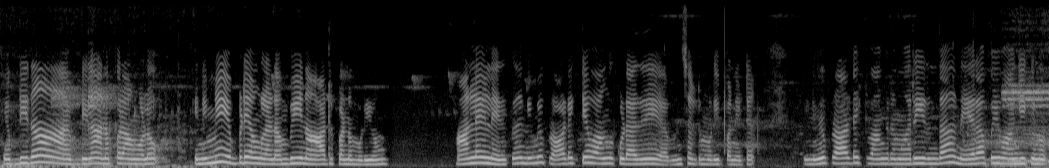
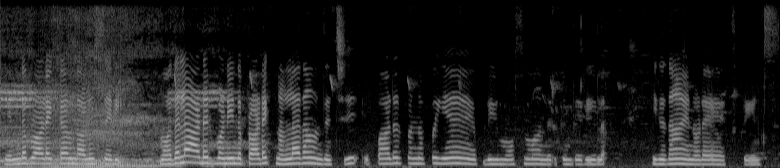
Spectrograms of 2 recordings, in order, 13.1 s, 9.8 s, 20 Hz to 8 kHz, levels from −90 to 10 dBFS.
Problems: constant background noise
